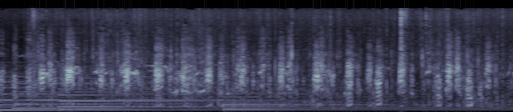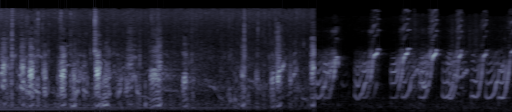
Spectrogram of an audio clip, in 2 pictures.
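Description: A flock of waterfowl calling in a dense, rapid chatter of honks and quacks over soft background music. The music fades out about eight seconds in, and a thinner run of quick calls carries on alone.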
